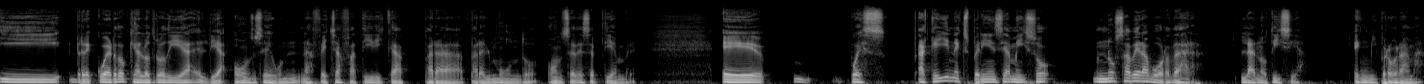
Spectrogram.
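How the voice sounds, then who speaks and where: A man's very deep, low voice with lively intonation at a fairly slow pace, on a very clean recording with a silent background and a dry, close sound with no echo. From Venezuela, Andean region (Valera, Trujillo). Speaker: podcast host, former radio presenter. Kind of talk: casual monologue.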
